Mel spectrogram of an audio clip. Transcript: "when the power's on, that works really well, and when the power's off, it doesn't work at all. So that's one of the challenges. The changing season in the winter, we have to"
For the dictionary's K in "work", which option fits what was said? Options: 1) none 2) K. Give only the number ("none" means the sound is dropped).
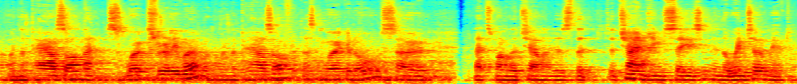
2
